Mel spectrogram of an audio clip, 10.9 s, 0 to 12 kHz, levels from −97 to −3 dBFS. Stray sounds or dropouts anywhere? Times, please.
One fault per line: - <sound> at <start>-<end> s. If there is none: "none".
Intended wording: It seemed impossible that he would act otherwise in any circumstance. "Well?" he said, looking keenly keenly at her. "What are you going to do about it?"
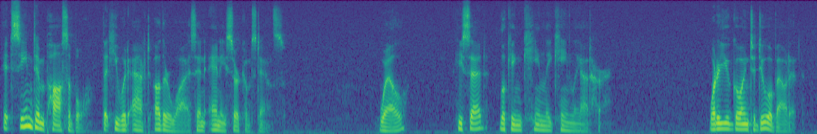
none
